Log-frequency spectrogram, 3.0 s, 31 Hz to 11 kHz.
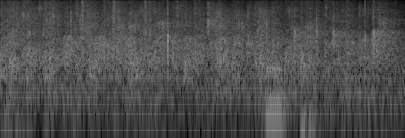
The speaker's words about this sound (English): Please don't applaud. We have a lot of speakers. We're trying to be respectful of everyone. Yeah, this solid 3.3 seconds worth of applause is killing the decorum for the night, Commissioner Barry.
